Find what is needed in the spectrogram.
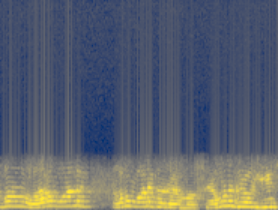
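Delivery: put-on high squeaky whining child; whiny girl. Girl begging to go along, high whiny voice. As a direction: whine it high and fast. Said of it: "She kept whining and bitching about it".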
